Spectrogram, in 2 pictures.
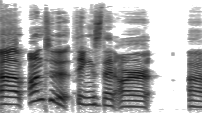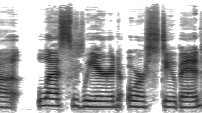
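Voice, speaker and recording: The woman's medium-pitched voice has a bright, sharp tone and an American accent. Her pitch varies in an ordinary way, and the recording is very clean with a silent background. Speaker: jazz beat reporter and podcast host. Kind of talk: casual banter podcast chat.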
